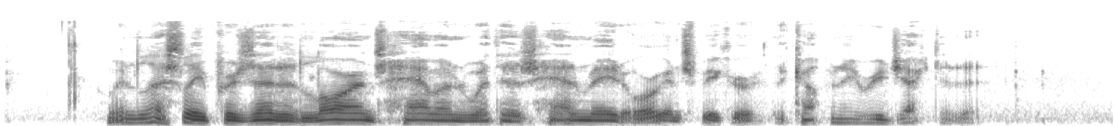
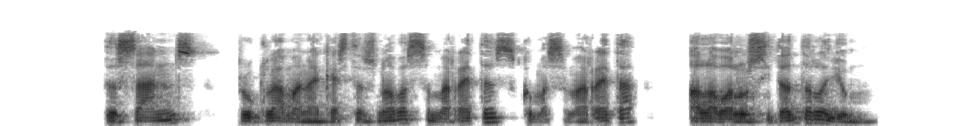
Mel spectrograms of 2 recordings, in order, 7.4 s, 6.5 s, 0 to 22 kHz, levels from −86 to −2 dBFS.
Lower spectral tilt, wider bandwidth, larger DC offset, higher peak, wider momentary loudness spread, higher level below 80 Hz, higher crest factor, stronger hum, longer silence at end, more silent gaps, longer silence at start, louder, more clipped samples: about the same, -5 dB/octave vs -4 dB/octave; first, 11.5 kHz vs 8 kHz; neither; second, -16 dBFS vs -2 dBFS; first, 13 LU vs 6 LU; second, -68 dBFS vs -54 dBFS; about the same, 18 dB vs 18 dB; neither; first, 0.95 s vs 0.65 s; second, none vs 1.48-1.59 s, 4.39-4.60 s; second, 0.45 s vs 0.7 s; second, -32 LUFS vs -18 LUFS; neither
